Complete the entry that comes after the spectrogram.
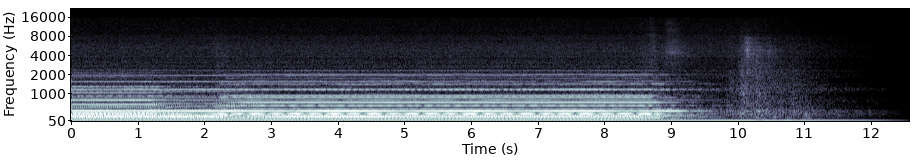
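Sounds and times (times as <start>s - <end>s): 
organ soft bourdon stop with pedal: 0.0s - 9.8s.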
